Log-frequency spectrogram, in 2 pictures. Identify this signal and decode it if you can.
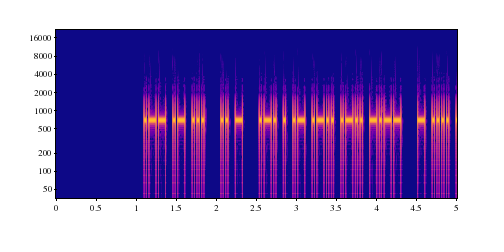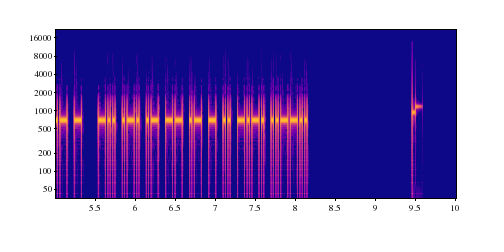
Morse code, heard as a keyed tone, about 40 wpm, 700 Hz. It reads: WAS IT REALLY THAT DRAMATIC?
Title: Sentences from Top 1300 Words 40wpm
